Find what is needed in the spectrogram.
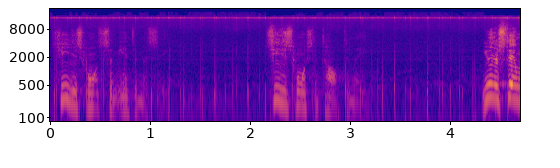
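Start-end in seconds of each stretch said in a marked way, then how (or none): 0.1-3.1 tender. Real, not acted. Tender point about his wife.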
